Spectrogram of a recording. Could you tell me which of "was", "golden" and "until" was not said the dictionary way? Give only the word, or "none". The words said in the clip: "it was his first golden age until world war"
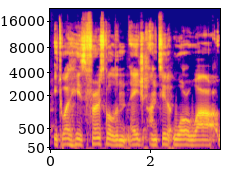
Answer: none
